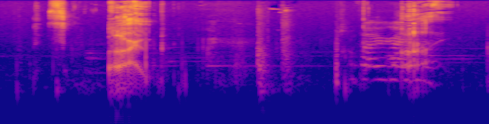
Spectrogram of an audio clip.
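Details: Child burping repeatedly: several short, loud voiced burps mixed with brief vocal sounds; the child says their stomach is in pain.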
